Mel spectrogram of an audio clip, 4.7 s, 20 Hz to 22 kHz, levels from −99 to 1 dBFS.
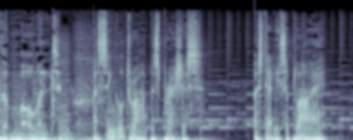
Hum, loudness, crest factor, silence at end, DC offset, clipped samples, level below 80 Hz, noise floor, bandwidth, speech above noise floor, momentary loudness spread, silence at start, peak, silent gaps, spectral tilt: none; -16 LUFS; 14 dB; 0.15 s; under 0.1%; under 0.1%; -16 dBFS; -38 dBFS; 16.5 kHz; 24 dB; 10 LU; 0 s; -2 dBFS; none; -3.5 dB/octave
